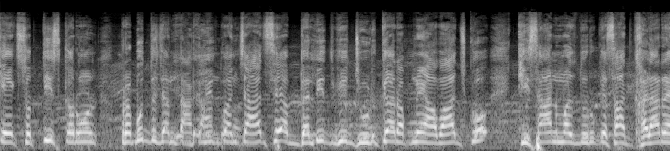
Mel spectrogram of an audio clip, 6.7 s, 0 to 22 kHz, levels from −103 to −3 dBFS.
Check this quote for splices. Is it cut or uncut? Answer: cut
